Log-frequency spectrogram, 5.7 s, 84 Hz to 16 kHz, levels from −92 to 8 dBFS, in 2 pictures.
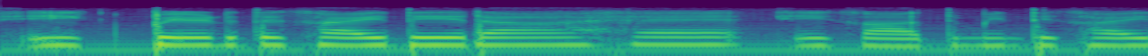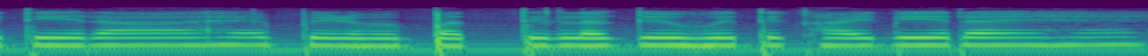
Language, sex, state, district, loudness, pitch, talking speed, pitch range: Hindi, female, Uttar Pradesh, Varanasi, -18 LUFS, 235 Hz, 210 wpm, 230-240 Hz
